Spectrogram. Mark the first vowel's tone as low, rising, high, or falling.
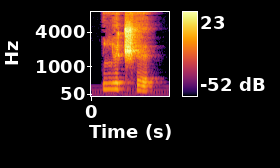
high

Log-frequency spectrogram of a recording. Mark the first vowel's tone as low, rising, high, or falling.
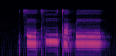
low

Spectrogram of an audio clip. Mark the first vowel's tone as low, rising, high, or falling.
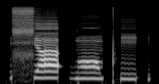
high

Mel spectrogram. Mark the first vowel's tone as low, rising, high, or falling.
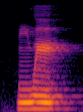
high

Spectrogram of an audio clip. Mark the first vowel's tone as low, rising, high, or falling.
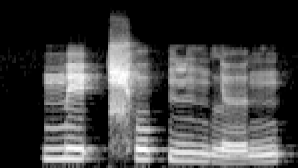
high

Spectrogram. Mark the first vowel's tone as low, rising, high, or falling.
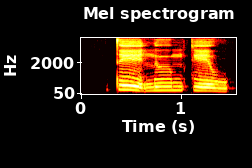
falling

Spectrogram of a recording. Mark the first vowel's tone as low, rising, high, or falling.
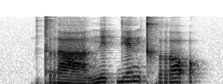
low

